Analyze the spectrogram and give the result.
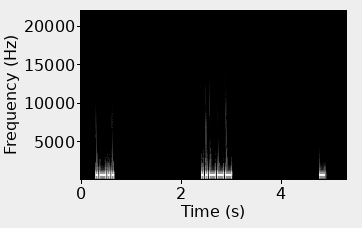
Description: Morse code, heard as a keyed tone, about 30 wpm, spaced as for 5 wpm, 700 Hz. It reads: L2T
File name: Lesson 36e - BT - Three Characters 30wpm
